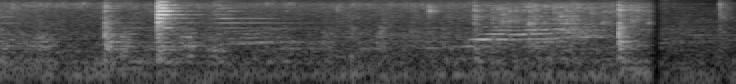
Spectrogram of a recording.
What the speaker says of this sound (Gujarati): હવે આપણા બટાકા બરોબર તળાઈ ગયા છે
